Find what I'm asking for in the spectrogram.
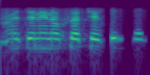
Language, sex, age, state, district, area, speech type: Telugu, female, 18-30, Andhra Pradesh, Visakhapatnam, urban, conversation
